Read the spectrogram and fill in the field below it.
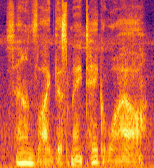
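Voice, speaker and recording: Confident jungle soldier for a game: very low, gravelly, terse, with clear noise and insects behind. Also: male voice, normal speed. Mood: terse, assured. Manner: terse, gruff. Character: gruff, confident male soldier on a jungle mission. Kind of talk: video game radio dialogue acting.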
